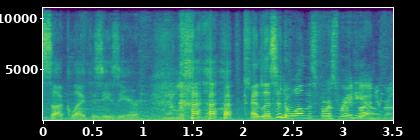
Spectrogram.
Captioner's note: laughs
